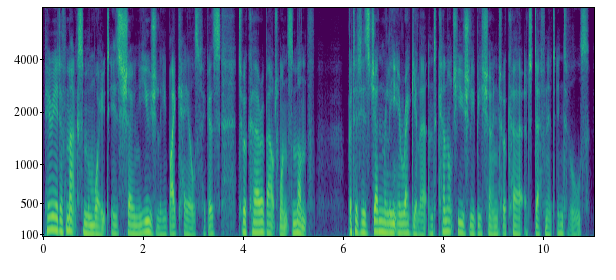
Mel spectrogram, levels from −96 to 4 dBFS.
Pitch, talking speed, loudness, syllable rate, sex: 115 Hz, 175 wpm, -20 LUFS, 5.7 syllables/s, male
